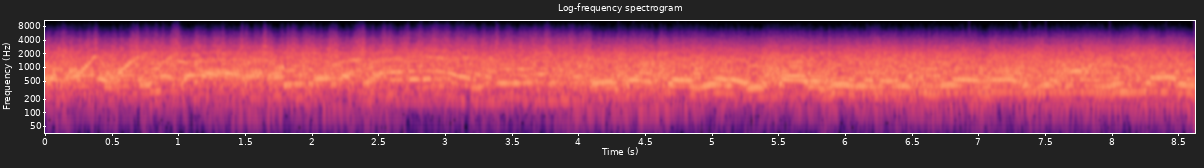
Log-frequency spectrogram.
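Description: Voices coming through a CB radio receiver on channel 28, buried in steady static hiss so that the words can't be made out. These are distant stations heard by skip.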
